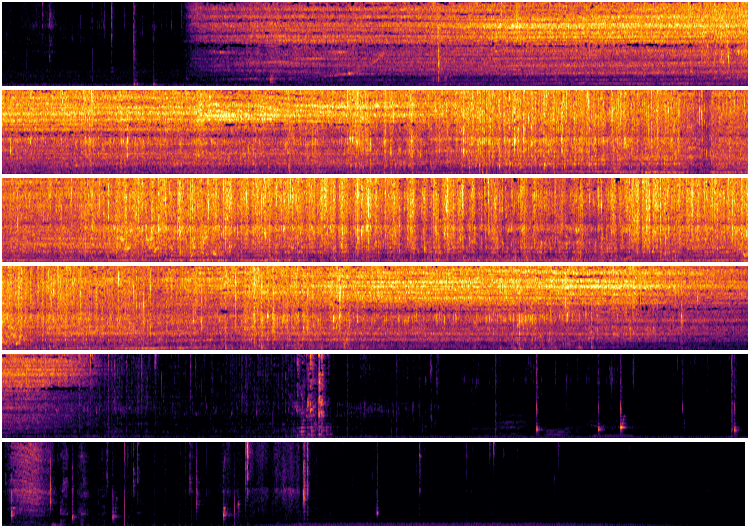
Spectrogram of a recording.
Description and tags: small sink slowly turning on, running for a bit, and slowly being shut off.
bathroom, drain, drip, faucet, foley, kitchen, pour, sink, water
